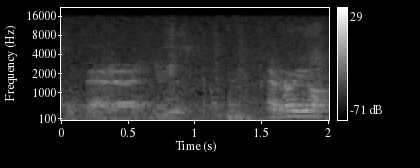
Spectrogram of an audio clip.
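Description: Faint, distant speech: a person's voice talking from across a lecture room, well away from the microphone.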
